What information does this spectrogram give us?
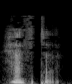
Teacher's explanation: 就是 v 的音会轻化为 f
